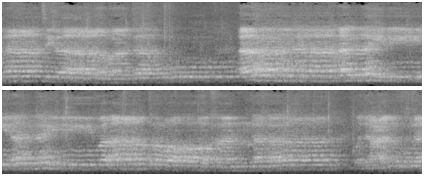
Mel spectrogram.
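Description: A man's voice chanting an Arabic prayer in long, slowly bending melodic phrases, with short pauses for breath.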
